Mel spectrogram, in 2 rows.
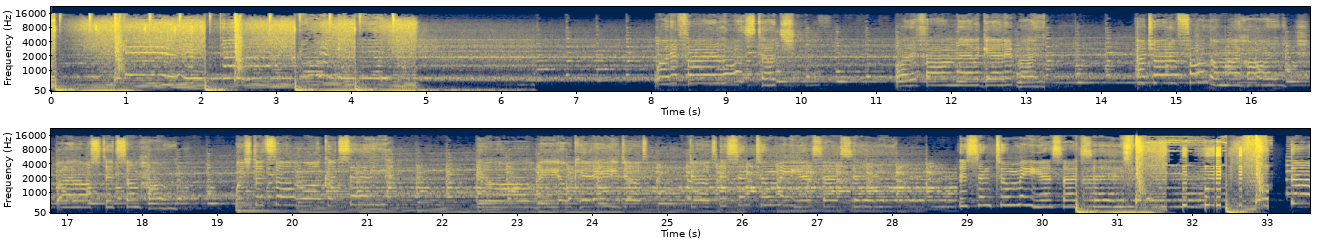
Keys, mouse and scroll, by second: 8.9-9.8 drag, 13.7 space, 19.5 click, 22.9 click, 26.3 space.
